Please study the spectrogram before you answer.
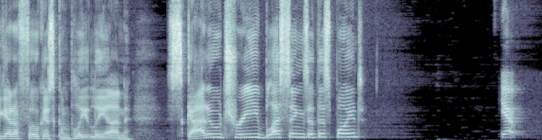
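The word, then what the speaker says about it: Scadutree: to focus completely on Scot tree blessings at this point yep okay which is apparently pronounced Shadow tree what learned on the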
